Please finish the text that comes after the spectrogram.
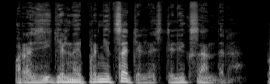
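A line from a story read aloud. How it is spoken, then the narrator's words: Grumbled. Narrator (Russian): проворчал он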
